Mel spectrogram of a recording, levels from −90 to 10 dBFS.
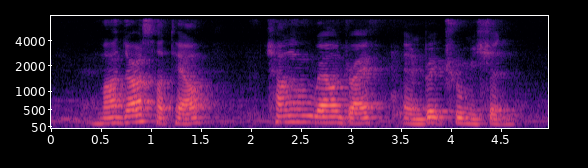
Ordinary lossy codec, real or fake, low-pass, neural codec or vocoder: none; real; 7.2 kHz; none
